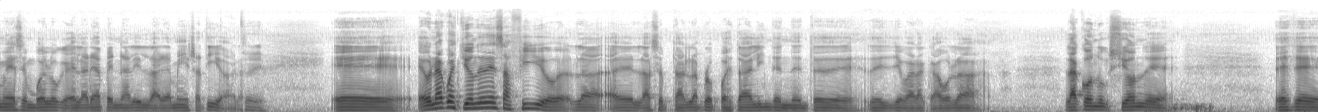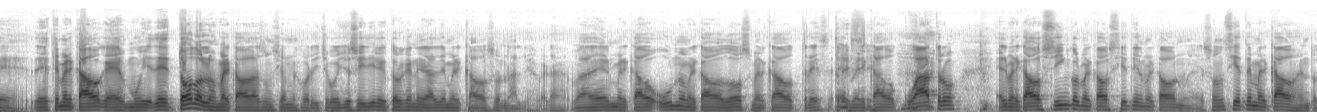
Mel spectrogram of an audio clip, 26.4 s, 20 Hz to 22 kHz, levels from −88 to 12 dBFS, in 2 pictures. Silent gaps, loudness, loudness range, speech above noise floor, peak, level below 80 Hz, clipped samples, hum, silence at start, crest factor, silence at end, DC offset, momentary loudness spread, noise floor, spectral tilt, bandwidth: none; -18 LUFS; 6 LU; 27 dB; 0 dBFS; -42 dBFS; under 0.1%; none; 0 s; 18 dB; 0 s; under 0.1%; 12 LU; -44 dBFS; -7.5 dB/octave; 12.5 kHz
